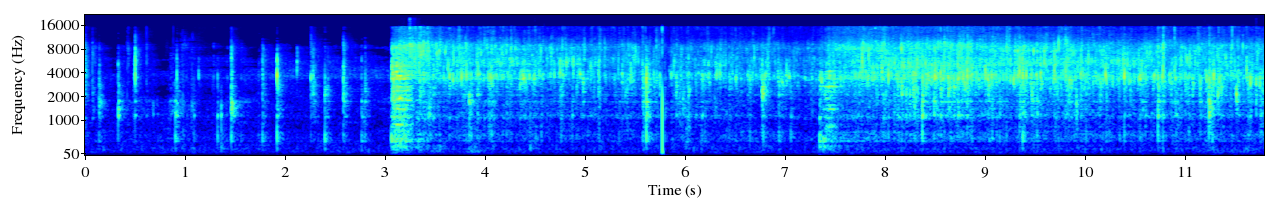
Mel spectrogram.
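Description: Onions and green chillies frying in a pan for vegetable biryani, starting with light stirring taps and then loud, steady close sizzling that surges again partway through.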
